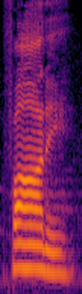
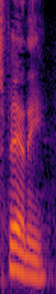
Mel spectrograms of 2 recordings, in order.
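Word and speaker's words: Fani: right has anybody fonnie it's pronounced fonnie F A ni I that's Fanny but she likes it Fon when she became the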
